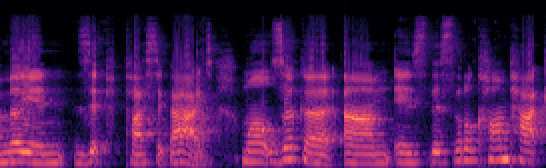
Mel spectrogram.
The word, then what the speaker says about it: Zuca: received the other day by zuka I don't know if you've ever heard of them before it's spelled um z u CA and and this bag is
